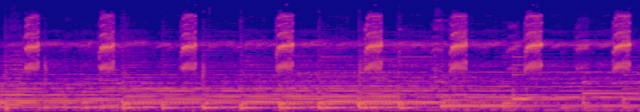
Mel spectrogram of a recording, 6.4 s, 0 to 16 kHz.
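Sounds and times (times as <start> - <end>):
gentle melodic music bed: 0.0 - 6.4
frog croaking on a sandy beach: 0.1 - 2.0, 2.7 - 3.0, 3.6 - 6.4.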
